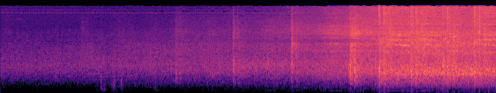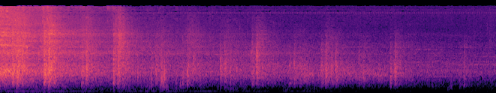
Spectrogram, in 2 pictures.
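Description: A train approaches, rumbles past close by and moves away.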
